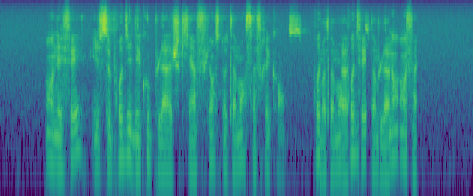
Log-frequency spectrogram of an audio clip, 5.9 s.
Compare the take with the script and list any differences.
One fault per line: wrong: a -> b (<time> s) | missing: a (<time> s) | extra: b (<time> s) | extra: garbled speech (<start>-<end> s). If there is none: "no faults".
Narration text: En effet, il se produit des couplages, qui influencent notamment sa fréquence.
extra: garbled speech (3.9-5.2 s)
